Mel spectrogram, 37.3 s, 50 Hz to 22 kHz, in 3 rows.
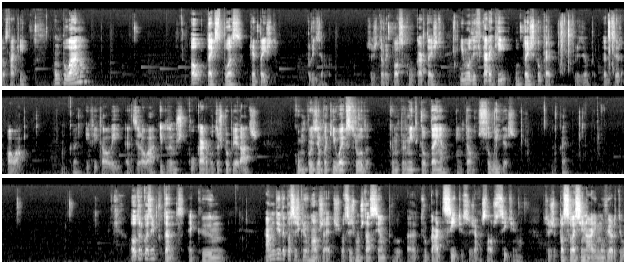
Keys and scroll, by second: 10.9-12.2 typing, 13.2-13.8 typing, 24.2 w.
